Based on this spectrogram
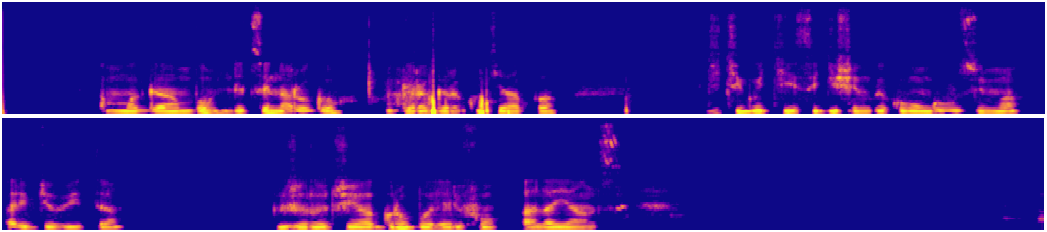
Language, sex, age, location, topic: Kinyarwanda, male, 25-35, Kigali, health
